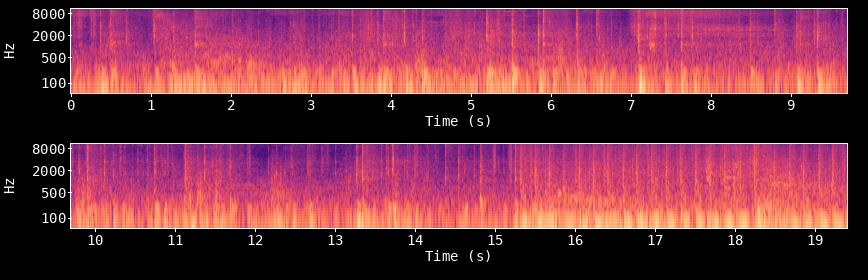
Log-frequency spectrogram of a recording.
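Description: Footsteps thud on wooden floors.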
